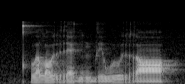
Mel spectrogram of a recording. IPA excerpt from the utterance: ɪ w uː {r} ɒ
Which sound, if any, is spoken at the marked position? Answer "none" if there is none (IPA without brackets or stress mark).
r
